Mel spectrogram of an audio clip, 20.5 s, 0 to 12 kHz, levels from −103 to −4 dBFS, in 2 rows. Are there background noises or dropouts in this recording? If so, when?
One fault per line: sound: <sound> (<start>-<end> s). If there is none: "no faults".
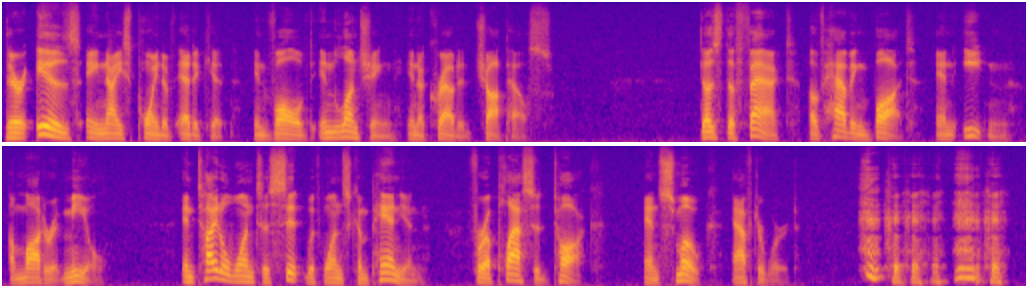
sound: laugh (18.8-20.4 s)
